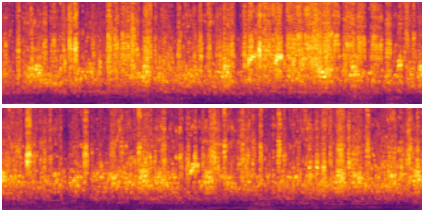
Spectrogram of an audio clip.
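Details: Australian budgerigars in a colony aviary keep up steady twittering and warbling, with many birds calling together in a dense, high-pitched chorus.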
